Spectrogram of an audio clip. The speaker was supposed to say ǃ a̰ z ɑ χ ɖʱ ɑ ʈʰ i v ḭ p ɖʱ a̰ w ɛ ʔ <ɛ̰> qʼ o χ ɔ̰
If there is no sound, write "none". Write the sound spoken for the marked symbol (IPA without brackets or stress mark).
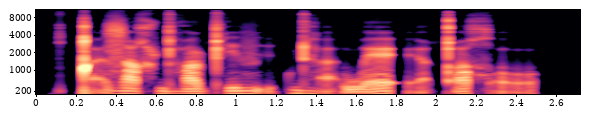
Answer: ɛ̰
